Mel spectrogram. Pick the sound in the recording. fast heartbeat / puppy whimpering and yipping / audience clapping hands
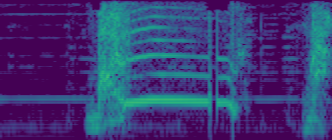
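puppy whimpering and yipping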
